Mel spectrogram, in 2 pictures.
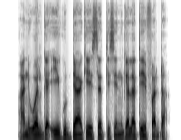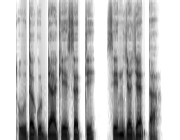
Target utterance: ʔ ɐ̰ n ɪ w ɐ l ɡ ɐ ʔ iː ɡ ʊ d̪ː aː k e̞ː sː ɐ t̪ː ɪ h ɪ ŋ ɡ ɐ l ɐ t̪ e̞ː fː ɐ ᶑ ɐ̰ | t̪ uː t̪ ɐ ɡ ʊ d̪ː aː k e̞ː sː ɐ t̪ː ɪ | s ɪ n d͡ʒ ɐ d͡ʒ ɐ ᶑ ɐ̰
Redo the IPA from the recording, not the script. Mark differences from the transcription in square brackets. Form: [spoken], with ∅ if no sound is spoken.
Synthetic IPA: ʔ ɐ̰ n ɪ w ɐ l ɡ ɐ ʔ iː ɡ ʊ d̪ː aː k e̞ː sː ɐ t̪ː ɪ [s] ɪ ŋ ɡ ɐ l ɐ t̪ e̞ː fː ɐ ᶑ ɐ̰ | t̪ uː t̪ ɐ ɡ ʊ d̪ː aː k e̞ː sː ɐ t̪ː ɪ | s ɪ n d͡ʒ ɐ d͡ʒ ɐ ᶑ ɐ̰

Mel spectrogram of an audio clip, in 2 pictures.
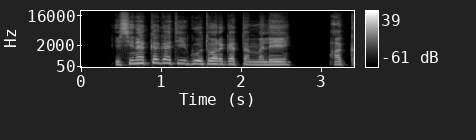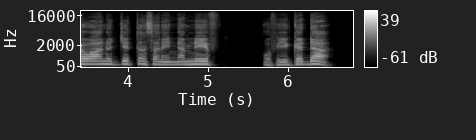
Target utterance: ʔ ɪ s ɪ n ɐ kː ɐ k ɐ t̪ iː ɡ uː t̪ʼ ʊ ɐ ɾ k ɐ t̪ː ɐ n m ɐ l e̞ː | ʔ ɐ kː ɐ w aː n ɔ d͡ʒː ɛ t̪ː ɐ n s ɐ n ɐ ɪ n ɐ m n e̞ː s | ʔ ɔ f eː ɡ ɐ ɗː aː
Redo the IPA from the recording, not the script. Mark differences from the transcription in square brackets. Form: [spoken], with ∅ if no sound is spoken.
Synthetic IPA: ʔ ɪ s ɪ n ɐ kː ɐ [ɡ] ɐ t̪ iː ɡ uː [t̪] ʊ ɐ ɾ [ɡ] ɐ t̪ː ɐ n m ɐ l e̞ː | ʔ ɐ kː ɐ w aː n ɔ d͡ʒː ɛ t̪ː ɐ n s ɐ n ɐ ɪ n ɐ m n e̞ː [f] | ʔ ɔ f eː ɡ ɐ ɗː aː

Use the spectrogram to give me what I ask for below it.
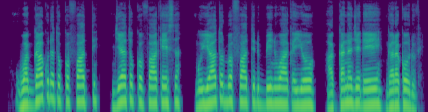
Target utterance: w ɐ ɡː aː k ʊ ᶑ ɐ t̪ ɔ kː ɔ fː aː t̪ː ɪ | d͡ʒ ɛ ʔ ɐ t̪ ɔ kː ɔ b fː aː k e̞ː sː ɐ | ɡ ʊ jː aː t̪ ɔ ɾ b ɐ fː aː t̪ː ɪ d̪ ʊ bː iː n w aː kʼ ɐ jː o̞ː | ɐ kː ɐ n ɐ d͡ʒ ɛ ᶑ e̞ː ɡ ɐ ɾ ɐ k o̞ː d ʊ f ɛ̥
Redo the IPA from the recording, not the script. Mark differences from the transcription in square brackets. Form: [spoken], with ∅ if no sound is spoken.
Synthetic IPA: w ɐ ɡː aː k ʊ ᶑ ɐ t̪ ɔ kː ɔ fː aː t̪ː ɪ | d͡ʒ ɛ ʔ ɐ t̪ ɔ kː ɔ [∅] fː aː k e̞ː sː ɐ | ɡ ʊ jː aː t̪ ɔ ɾ b ɐ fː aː t̪ː ɪ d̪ ʊ bː iː n w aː kʼ ɐ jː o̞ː | ɐ kː ɐ n ɐ d͡ʒ ɛ ᶑ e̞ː ɡ ɐ ɾ ɐ k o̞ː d ʊ f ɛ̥

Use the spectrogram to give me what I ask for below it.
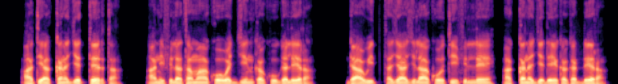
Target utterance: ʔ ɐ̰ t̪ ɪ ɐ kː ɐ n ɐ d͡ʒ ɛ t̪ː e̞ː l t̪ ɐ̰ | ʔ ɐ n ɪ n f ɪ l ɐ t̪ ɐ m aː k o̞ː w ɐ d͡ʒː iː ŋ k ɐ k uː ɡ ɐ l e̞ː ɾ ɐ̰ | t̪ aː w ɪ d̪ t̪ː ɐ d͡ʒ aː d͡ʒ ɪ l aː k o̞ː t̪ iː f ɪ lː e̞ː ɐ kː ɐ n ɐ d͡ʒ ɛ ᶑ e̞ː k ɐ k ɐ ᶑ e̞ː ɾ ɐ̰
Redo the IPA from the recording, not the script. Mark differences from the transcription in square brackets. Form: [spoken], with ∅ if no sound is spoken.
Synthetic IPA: ʔ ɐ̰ t̪ ɪ ɐ kː ɐ n ɐ d͡ʒ ɛ t̪ː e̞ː [ɾ] t̪ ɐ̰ | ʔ ɐ n ɪ [∅] f ɪ l ɐ t̪ ɐ m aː k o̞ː w ɐ d͡ʒː iː ŋ k ɐ k uː ɡ ɐ l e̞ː ɾ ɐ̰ | [d̪] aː w ɪ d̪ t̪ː ɐ d͡ʒ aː d͡ʒ ɪ l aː k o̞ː t̪ iː f ɪ lː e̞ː ɐ kː ɐ n ɐ d͡ʒ ɛ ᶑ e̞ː k ɐ k ɐ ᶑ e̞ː ɾ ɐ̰

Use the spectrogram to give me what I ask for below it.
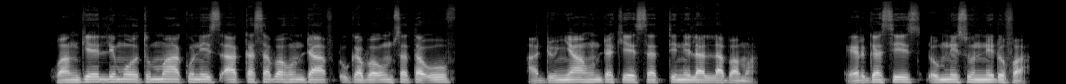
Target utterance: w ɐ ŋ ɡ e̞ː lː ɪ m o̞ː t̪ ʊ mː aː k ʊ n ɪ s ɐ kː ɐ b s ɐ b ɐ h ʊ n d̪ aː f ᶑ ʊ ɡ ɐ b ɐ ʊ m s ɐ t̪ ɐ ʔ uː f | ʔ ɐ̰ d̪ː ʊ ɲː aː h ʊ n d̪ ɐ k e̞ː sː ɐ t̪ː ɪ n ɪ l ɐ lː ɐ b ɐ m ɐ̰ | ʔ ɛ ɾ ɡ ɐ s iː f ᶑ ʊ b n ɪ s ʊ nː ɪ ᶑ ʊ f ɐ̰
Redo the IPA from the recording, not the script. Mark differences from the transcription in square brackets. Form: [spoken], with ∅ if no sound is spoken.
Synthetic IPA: w ɐ ŋ ɡ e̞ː lː ɪ m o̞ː t̪ ʊ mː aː k ʊ n ɪ s ɐ kː ɐ [∅] s ɐ b ɐ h ʊ n d̪ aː f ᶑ ʊ ɡ ɐ b ɐ ʊ m s ɐ t̪ ɐ ʔ uː f | ʔ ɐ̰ d̪ː ʊ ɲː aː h ʊ n d̪ ɐ k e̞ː sː ɐ t̪ː ɪ n ɪ l ɐ lː ɐ b ɐ m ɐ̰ | ʔ ɛ ɾ ɡ ɐ s iː [s] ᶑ ʊ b n ɪ s ʊ nː ɪ ᶑ ʊ f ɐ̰

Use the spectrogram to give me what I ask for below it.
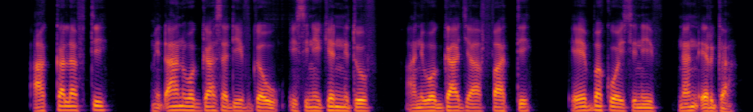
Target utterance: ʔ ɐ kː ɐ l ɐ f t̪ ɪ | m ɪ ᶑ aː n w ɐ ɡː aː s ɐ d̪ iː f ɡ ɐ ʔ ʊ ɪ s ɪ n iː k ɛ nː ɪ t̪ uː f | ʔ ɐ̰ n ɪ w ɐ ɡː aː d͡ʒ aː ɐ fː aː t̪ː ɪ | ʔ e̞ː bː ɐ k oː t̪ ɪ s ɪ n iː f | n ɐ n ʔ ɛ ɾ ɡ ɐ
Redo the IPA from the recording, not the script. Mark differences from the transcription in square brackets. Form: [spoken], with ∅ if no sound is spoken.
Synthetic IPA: ʔ ɐ kː ɐ l ɐ f t̪ ɪ | m ɪ ᶑ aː n w ɐ ɡː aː s ɐ d̪ iː f ɡ ɐ ʔ ʊ ɪ s ɪ n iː k ɛ nː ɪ t̪ uː f | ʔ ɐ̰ n ɪ w ɐ ɡː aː d͡ʒ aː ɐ fː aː t̪ː ɪ | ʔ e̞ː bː ɐ k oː [∅] ɪ s ɪ n iː f | n ɐ n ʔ ɛ ɾ ɡ ɐ

